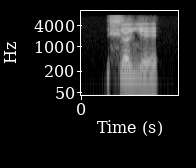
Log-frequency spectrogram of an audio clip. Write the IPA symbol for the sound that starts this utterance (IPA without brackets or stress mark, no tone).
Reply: ç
